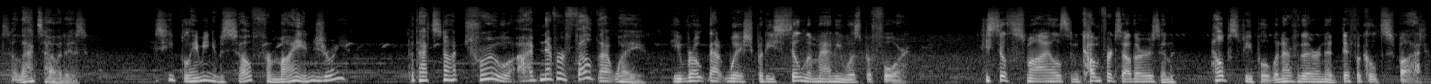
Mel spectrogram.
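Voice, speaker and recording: Guy playing a young researcher in a video game, earnest and worried about his friend, medium pitch, music behind. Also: sing-song, normal speed, close to an everyday voice. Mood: worried, pleading.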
